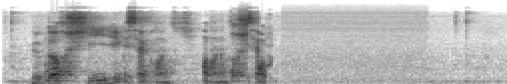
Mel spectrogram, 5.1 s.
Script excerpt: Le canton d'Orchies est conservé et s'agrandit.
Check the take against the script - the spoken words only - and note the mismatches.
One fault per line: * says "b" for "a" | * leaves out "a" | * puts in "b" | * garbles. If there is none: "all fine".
* leaves out "canton"
* leaves out "conservé"
* garbles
